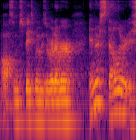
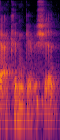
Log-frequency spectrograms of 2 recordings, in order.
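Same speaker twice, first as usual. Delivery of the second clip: whispered; 4 semitones lower, 8 dB quieter than usual. Real, not acted. Defiant aside about others' opinions.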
